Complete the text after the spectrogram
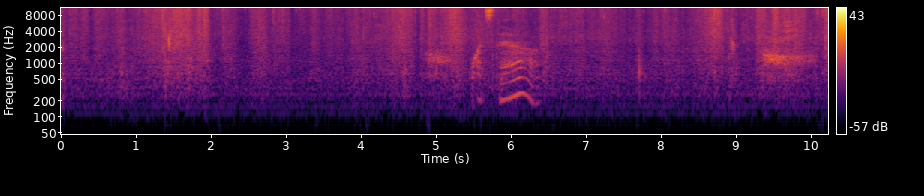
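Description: A dog chews noisily on a toy.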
